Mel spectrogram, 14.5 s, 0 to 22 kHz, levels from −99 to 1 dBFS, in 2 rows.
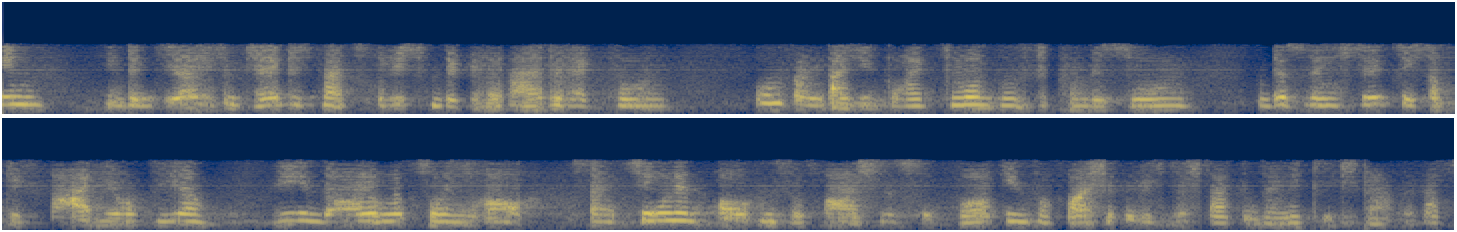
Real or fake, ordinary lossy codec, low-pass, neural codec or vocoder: fake; none; 5.4 kHz; codec, 44.1 kHz, 0.9 kbps, DAC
